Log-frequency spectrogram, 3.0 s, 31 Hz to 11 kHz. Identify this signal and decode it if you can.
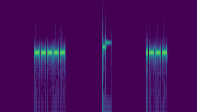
Morse code, heard as a keyed tone, about 49 wpm, 700 Hz. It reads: 0 J
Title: Single Letter-Number Alt - Rapid-Fire 50wpm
